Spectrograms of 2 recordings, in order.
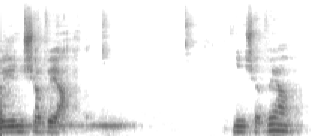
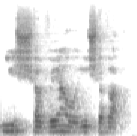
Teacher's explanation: But the noon disappears and assimilates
